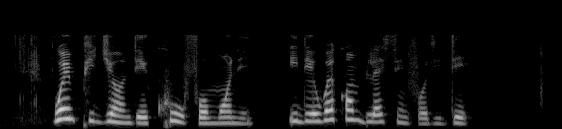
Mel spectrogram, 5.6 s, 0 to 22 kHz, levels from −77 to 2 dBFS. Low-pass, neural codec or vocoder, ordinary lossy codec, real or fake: 7.2 kHz; none; none; real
